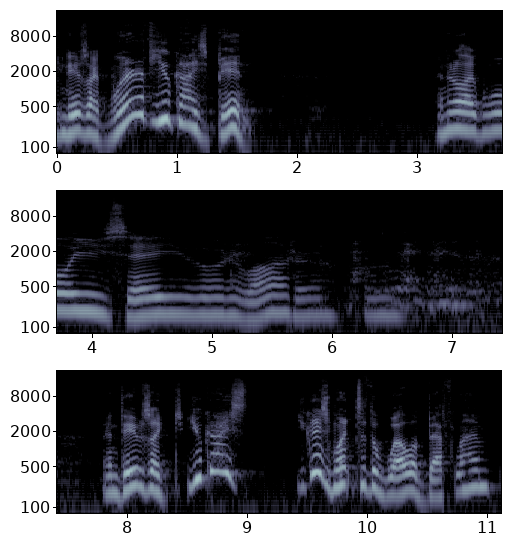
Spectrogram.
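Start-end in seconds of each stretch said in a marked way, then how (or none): 0.4-1.6 high, loud, baffled question; acting out an astonished leader; incredulous demand. Acted David greeting returning men. 3.5-5.9 slow, strained, worn-out reply; hammed-up weary runner; mock exhaustion. Acted exhausted men back with water. 8.5-11.0 high, loud, amazed question; astonished disbelief. Acted. Acted David astonished at the men.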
